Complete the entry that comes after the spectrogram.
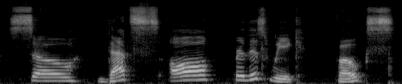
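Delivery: drawn out, very slow; slow motion. Real, not acted. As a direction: stretch every word out slowly. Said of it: "I don't know why I'm talking so slow".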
